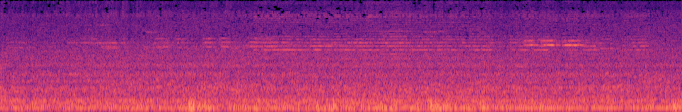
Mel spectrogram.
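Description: Steady low rumbling background noise, with faint high tones coming in about three seconds in.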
